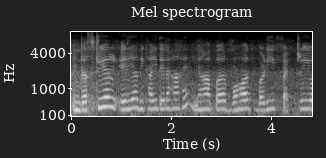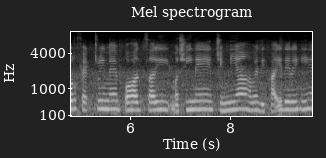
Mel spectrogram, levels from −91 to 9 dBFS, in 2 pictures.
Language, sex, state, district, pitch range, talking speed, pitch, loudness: Hindi, female, Madhya Pradesh, Dhar, 230-260 Hz, 145 wpm, 250 Hz, -18 LUFS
